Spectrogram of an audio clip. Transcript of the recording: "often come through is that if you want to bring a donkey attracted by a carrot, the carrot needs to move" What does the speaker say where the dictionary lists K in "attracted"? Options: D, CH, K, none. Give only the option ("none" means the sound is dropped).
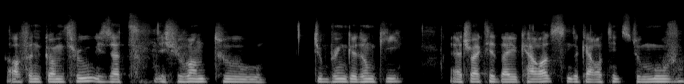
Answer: K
